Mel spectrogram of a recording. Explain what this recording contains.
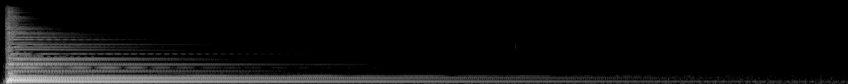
Yamaha acoustic guitar strummed with metal pick into B1.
